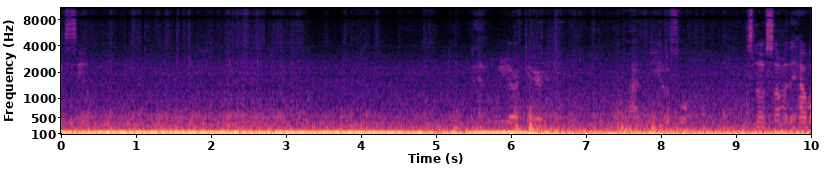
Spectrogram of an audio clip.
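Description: Steady low rumble of a car's engine and tyres heard from inside the cabin while driving on a snowy road. The low hum in the drone changes and drops away about six seconds in.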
